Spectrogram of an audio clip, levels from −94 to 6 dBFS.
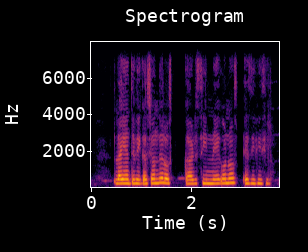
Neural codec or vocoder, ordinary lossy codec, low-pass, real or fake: none; Opus, 64 kbps; 7.2 kHz; real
